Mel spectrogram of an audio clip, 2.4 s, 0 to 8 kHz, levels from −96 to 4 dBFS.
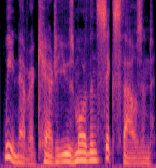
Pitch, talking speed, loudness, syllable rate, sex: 120 Hz, 230 wpm, -20 LUFS, 5.4 syllables/s, male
